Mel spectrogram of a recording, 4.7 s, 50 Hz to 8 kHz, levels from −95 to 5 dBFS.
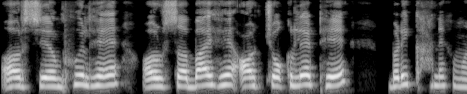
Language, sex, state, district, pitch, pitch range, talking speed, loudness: Hindi, male, Bihar, Jamui, 240 Hz, 225-260 Hz, 180 wpm, -14 LUFS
